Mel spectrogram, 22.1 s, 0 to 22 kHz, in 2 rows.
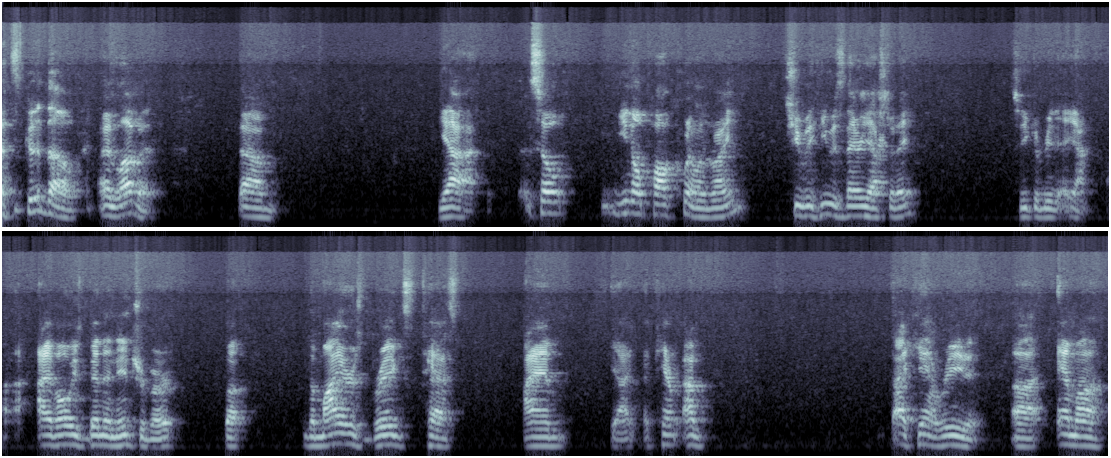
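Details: Expressive aphasia after a stroke in a man who had it at age 49, about 10 years earlier, who could not talk at first and still loses words.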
